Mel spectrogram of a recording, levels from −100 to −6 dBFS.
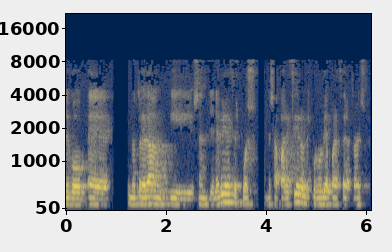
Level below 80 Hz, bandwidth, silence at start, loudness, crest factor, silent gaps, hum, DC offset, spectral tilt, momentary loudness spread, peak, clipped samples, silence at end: -72 dBFS; 8.8 kHz; 0 s; -25 LUFS; 16 dB; 0.95-1.22 s, 3.85-3.95 s; none; under 0.1%; -6.5 dB/octave; 11 LU; -8 dBFS; under 0.1%; 0.15 s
